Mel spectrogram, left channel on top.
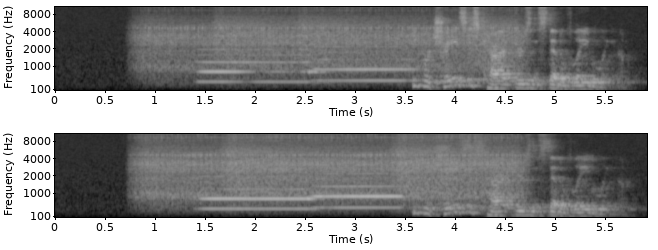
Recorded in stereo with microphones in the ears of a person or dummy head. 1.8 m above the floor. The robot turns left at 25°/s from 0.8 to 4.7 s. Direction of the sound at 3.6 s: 55° left (ahead or behind).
